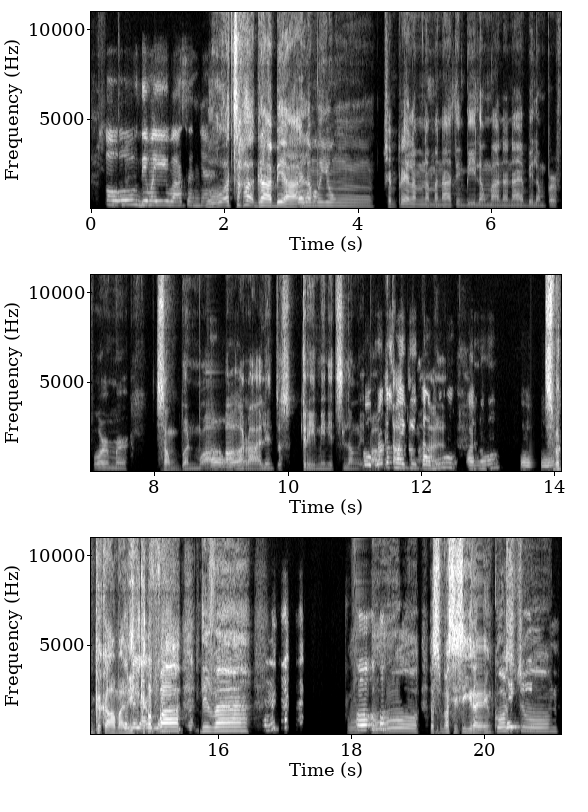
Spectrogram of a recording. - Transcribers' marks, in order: static; other noise; distorted speech; laughing while speaking: "magkakamali ka pa, 'di ba?"; chuckle; laughing while speaking: "Oo"
- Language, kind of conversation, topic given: Filipino, unstructured, Ano ang pinakatumatak sa iyong karanasan sa isang espesyal na okasyon sa paaralan?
